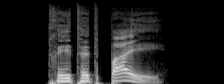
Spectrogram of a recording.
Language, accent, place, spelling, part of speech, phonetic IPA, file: German, Germany, Berlin, tretet bei, verb, [ˌtʁeːtət ˈbaɪ̯], De-tretet bei.ogg
- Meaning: inflection of beitreten: 1. second-person plural present 2. second-person plural subjunctive I 3. plural imperative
